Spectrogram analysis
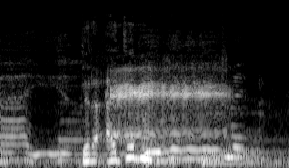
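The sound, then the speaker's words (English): A couple of goats bleat in a drawn-out, wavering cry lasting over a second, fairly loud, mixed with the warbling voice of a man singing to them and some background sound. “I like the goats are accompanying him.”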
